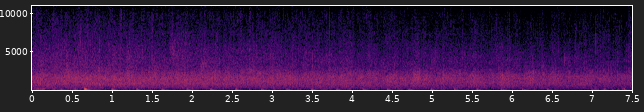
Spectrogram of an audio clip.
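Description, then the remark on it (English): A crowd at a church gathering applauds the people who prepared the food and set everything up, many hands clapping in a dense, continuous wash that stays even in loudness for several seconds without any voices. “I want you, if you would, please join with me, and let's give those that prepared our food and set all this up, give them a round of applause.”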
